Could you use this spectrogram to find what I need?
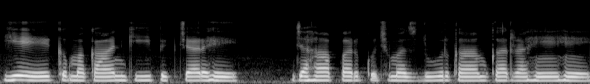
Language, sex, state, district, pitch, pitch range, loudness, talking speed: Hindi, female, Madhya Pradesh, Bhopal, 185 Hz, 180-190 Hz, -12 LUFS, 140 wpm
